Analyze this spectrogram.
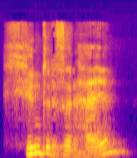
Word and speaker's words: Gunther Verheyen: So, my name is Gunther Verheyen. That's how we would pronounce it where I live.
